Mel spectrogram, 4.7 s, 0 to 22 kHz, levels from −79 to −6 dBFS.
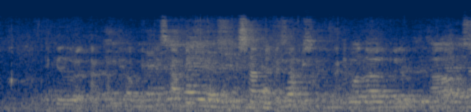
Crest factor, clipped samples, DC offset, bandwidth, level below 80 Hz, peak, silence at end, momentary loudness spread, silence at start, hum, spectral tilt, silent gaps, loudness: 16 dB; under 0.1%; under 0.1%; 15.5 kHz; -54 dBFS; -20 dBFS; 0 s; 8 LU; 0 s; none; -3 dB/octave; none; -35 LUFS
